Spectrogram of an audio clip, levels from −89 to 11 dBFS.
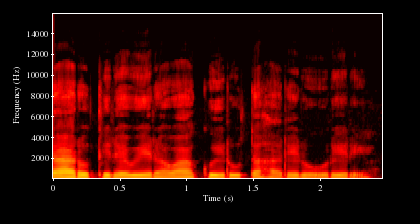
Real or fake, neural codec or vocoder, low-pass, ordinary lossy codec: real; none; 14.4 kHz; none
